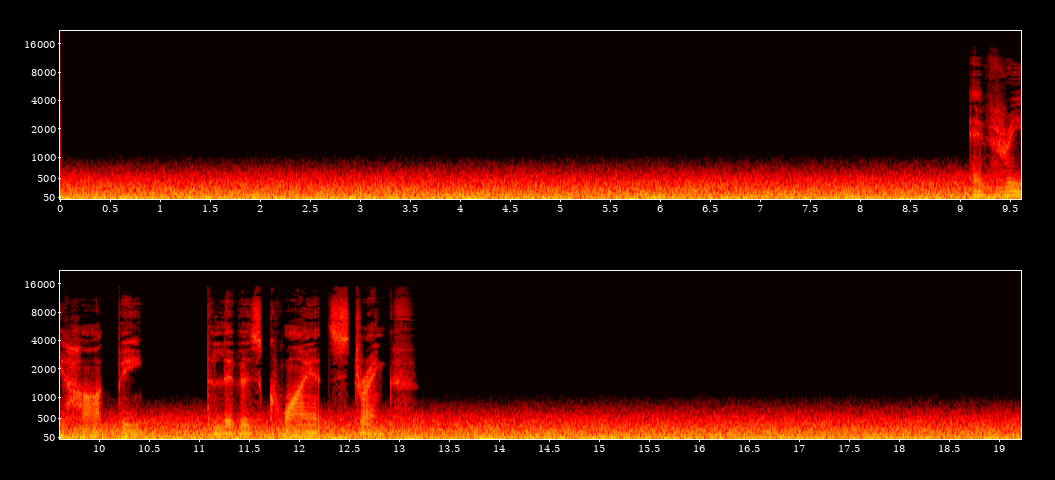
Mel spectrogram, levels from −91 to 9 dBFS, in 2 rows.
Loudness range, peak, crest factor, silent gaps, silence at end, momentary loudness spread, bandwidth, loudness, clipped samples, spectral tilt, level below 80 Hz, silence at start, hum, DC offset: 4 LU; -14 dBFS; 16 dB; none; 0 s; 6 LU; 11.5 kHz; -33 LUFS; under 0.1%; -6.5 dB/octave; -32 dBFS; 0 s; none; under 0.1%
